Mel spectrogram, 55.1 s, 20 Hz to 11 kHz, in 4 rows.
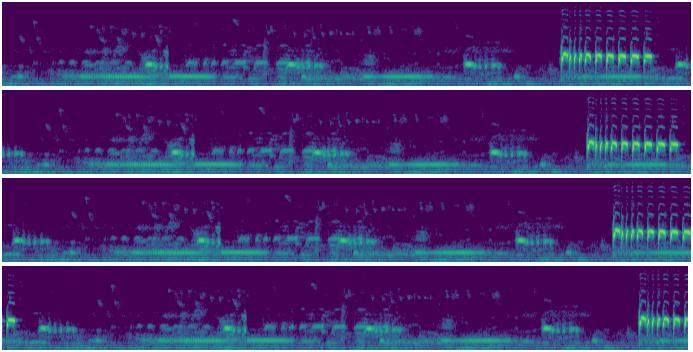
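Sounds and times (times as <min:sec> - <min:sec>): dove cooing: 0:00.0 - 0:55.0
dove rapid staccato notes: 0:25.5 - 0:27.3, 0:39.8 - 0:41.6, 0:54.1 - 0:55.0.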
